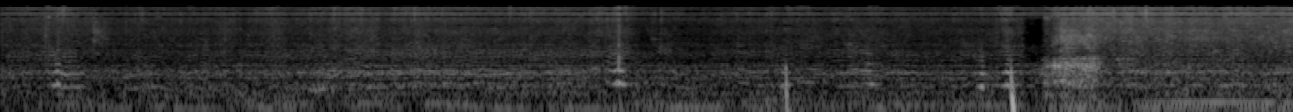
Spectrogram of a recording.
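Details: Honey bees of an active colony humming steadily in a low, even drone, broken by a few knocks and thumps around the hive.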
